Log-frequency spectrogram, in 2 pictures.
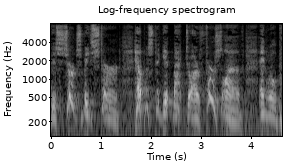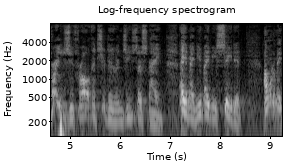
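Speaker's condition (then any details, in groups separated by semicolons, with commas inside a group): Vocal fold paralysis, bilateral; speaks with false vocal folds; both vocal cords paralyzed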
